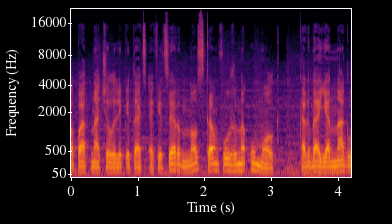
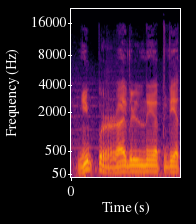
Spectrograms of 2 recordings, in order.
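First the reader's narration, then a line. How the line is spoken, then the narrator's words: Menacing growl. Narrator (Russian): прорычал возникший позади него бычара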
